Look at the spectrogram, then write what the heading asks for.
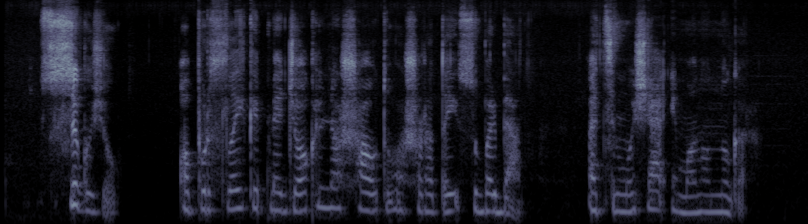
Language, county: Lithuanian, Klaipėda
